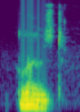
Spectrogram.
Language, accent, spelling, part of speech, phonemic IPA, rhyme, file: English, Southern England, rosed, verb / adjective, /ˈɹəʊzd/, -əʊzd, LL-Q1860 (eng)-rosed.wav
- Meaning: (verb) simple past and past participle of rose; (adjective) Having taken on a crimson colour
